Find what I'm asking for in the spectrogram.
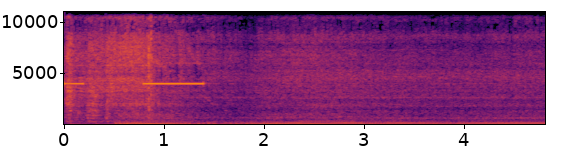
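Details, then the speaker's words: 2011 Toyota Corolla, first start after installing a new starter: a quick, fast, healthy crank, then the engine catches slightly rough and smooths into idle. Normal cranking and start, much faster than before. "Wow, that started up a little bit rough at first, but way faster than it did."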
